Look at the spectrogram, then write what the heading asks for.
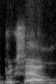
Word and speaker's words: Bruxelles: Yeah, actually it was Bruxelles, I guess. So that's the way they pronounce it.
